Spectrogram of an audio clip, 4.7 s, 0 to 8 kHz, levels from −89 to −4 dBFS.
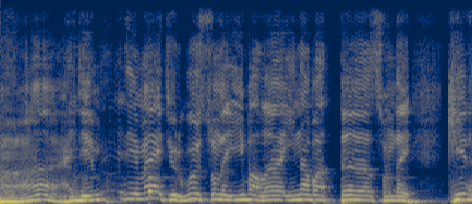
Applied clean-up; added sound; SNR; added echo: neural separator model SepFormer DNS4.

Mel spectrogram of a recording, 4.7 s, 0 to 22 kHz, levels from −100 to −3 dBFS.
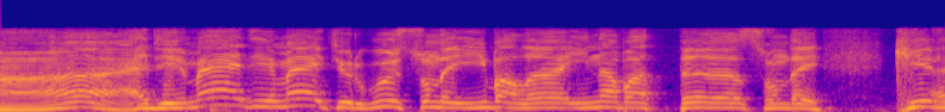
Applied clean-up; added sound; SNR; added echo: none; none; none; none.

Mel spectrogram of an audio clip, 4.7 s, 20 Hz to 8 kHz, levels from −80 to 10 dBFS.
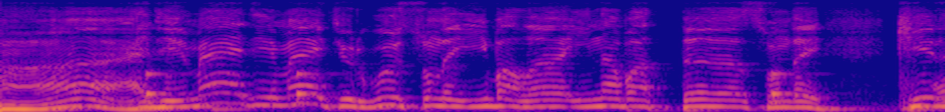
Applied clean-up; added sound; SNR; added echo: none; Bowed string instrument; 10 dB; reverberation time 0.5 s.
